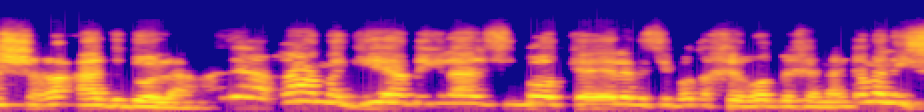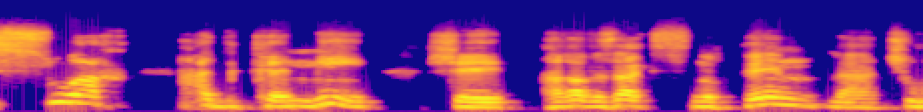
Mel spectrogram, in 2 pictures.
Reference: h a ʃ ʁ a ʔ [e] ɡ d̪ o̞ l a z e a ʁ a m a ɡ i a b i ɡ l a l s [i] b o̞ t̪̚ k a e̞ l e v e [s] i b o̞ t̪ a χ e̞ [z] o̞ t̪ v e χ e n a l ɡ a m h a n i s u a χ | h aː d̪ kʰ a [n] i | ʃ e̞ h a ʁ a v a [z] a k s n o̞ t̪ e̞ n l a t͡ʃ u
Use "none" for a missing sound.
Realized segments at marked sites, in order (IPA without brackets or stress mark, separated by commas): a, i, s, ʁ, n, z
